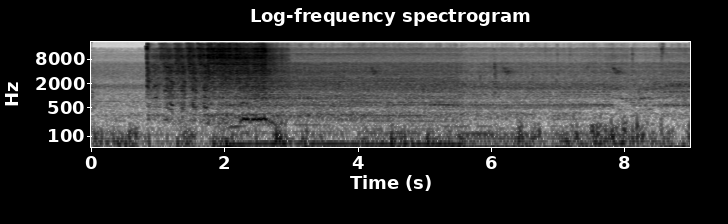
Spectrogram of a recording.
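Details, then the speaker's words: 2003 Mitsubishi Lancer ES with a new battery: quick crank, clean catch, then a steady, even low idle with no misses or knocks; normal start and idle. "seems to be working pretty well actually."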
